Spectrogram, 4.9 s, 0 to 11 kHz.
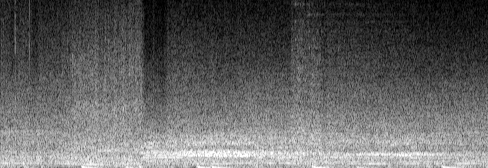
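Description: Car drifting in Need for Speed: Hot Pursuit 2, tires squealing in a sustained screech over a loud engine roar, with repeated low thumps recurring roughly every second.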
